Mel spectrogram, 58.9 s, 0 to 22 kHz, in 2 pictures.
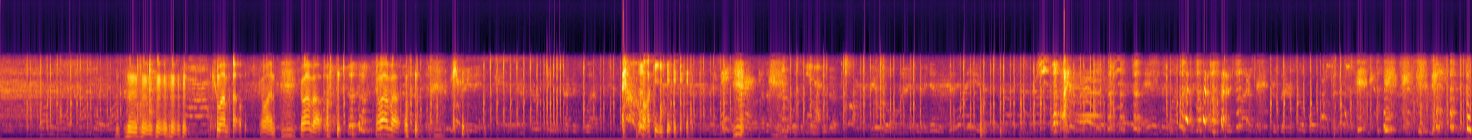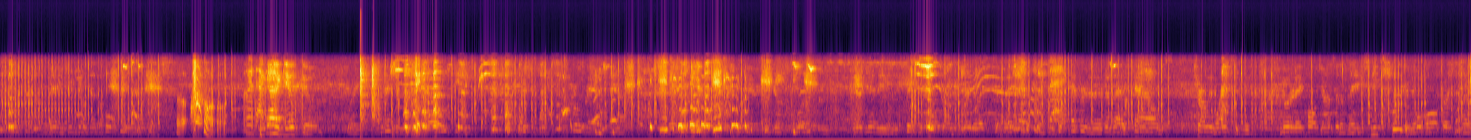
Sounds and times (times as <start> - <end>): Cat: 20.5 - 22.5, 26.2 - 27.1, 31.8 - 32.4, 37.2 - 37.5, 38.9 - 41.9, 47.6 - 52.9
Dog: 26.2 - 27.5, 40.4 - 41.9.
